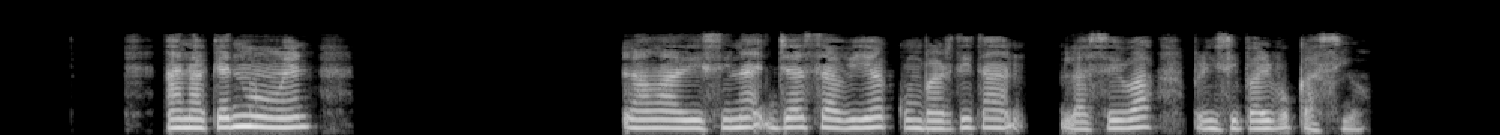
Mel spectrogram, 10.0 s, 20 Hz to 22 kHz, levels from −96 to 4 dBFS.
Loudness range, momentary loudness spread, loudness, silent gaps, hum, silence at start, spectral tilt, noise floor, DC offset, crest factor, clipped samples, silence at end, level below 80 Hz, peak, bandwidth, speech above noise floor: 4 LU; 14 LU; -19 LUFS; 2.36-4.14 s, 6.85-7.06 s, 7.91-7.95 s; none; 1.1 s; -4.5 dB/octave; under -90 dBFS; under 0.1%; 16 dB; under 0.1%; 0.9 s; -64 dBFS; -4 dBFS; 8 kHz; over 72 dB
